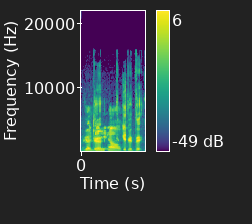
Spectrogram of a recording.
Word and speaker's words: Godino: Hamish, how the hell do you pronounce that? I'm sorry. Godino.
